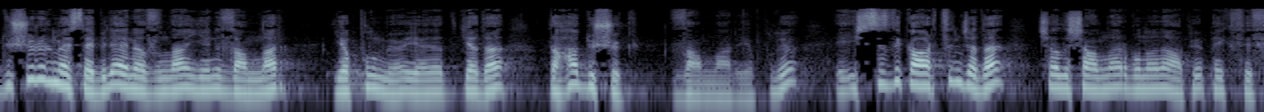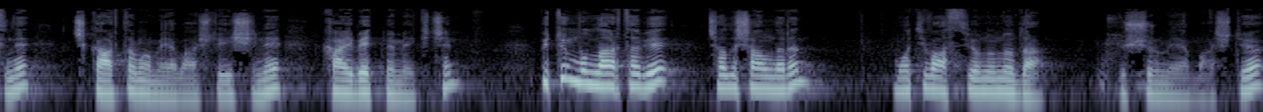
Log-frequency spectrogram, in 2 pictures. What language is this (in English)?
Turkish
